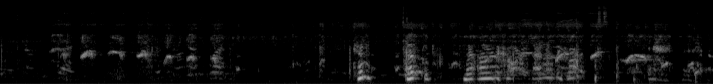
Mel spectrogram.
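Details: Golden Retriever puppies give thin, high whines and short squeaks in quick irregular runs, followed by a person talking and calling them over.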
